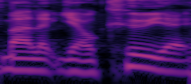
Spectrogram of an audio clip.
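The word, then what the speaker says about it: Malick Yalcouyé: Bonote and of course Malik Yaoku who I've been told to pronounce like that.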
